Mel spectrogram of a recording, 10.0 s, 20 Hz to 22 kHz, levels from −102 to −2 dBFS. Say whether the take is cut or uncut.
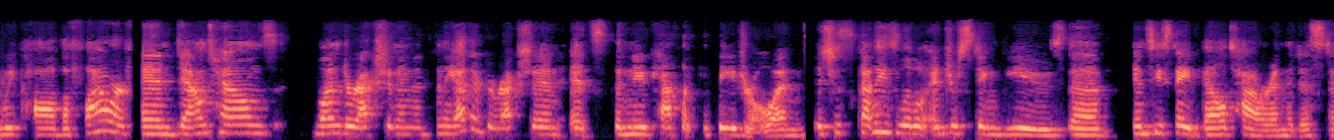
cut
